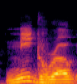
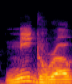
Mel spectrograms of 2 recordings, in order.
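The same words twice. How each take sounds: First: The word is pronounced with English sounds. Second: The word is pronounced with English sounds.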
